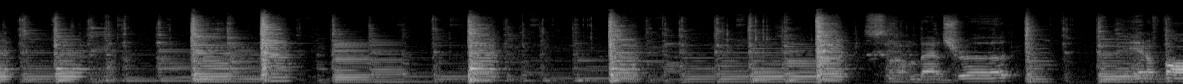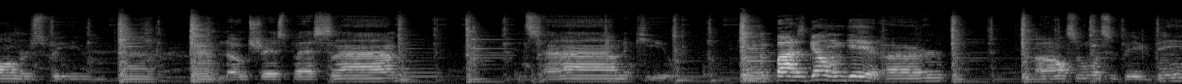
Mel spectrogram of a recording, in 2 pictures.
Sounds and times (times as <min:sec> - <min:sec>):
Music: 0:00.0 - 0:23.6.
